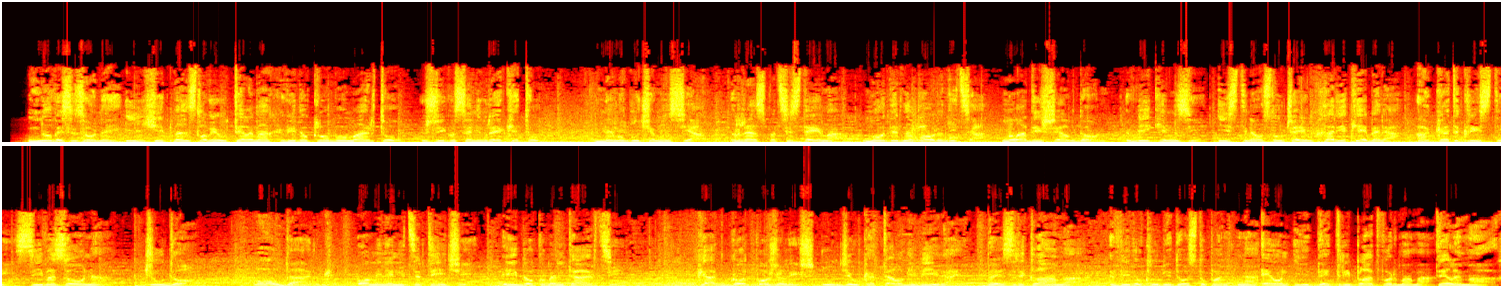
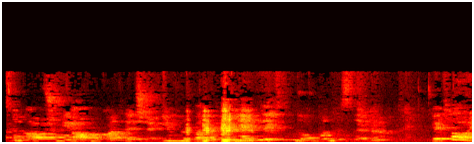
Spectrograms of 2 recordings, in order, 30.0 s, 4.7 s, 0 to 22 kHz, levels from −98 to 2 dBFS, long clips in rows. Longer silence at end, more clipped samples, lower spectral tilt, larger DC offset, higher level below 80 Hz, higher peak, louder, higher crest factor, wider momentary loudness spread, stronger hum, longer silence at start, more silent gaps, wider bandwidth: about the same, 0 s vs 0 s; neither; about the same, -4 dB/octave vs -3.5 dB/octave; neither; first, -22 dBFS vs -62 dBFS; first, 0 dBFS vs -8 dBFS; first, -10 LUFS vs -31 LUFS; second, 10 dB vs 24 dB; second, 5 LU vs 18 LU; neither; first, 0.25 s vs 0.05 s; neither; about the same, 12.5 kHz vs 11.5 kHz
